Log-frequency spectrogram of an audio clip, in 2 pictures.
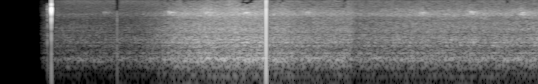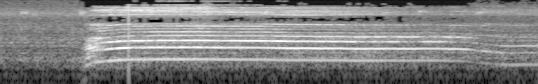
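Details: Loki, a malamute mix dog, howling: quiet hiss and a couple of sharp clicks at first, then a loud, steady, richly harmonic howl held about four seconds before dipping lower in pitch and breaking off.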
